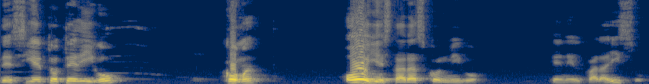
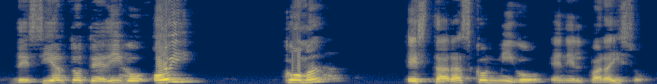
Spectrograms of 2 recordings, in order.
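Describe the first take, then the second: First: The break comes before the word hoy. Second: The break comes after the word hoy. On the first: Being in paradise happens today. The speaker calls it right. "Nuestras versiones dicen" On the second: The speaking is done today; the timing of paradise is left open. The speaker calls it wrong. "¿Dónde colocaron la coma?"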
